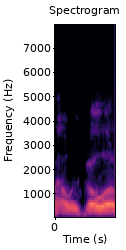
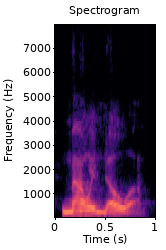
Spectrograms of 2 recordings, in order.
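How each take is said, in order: First: The middle consonant is a G sound. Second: The middle consonant is an N sound. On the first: The speaker calls it wrong. "I've been saying Maui Goa myself all off season, obviously incorrectly now" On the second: The speaker calls it right. "It's pronounced with like an N"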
